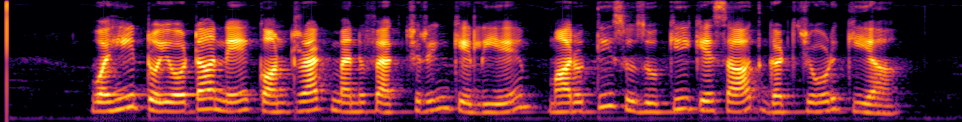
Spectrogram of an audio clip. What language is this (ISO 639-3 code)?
hin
